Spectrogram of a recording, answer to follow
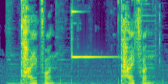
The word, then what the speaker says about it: typhoon: typhoon. 자, 근데 요거 발음이 제가 이제 항상 유튜브 할 때마다 나오지만 중간에 PH라는 스펠링 보이시죠? 네. 영어에서 PH는 발음이 무조건 F 발음으로 하셔야 돼요.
